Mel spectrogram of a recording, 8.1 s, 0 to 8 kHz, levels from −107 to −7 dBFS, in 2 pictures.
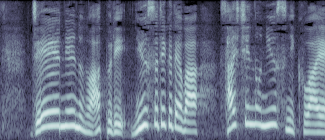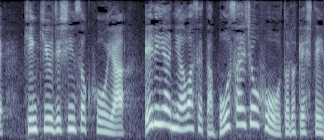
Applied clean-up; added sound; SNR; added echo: none; none; none; none.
